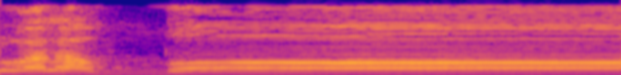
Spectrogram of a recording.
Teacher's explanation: انت جبت لام واحده وهم لامين، مش اللام عليها شده زي الضاد عليها شده، تبقى تقول ولا الضالين، لا ولا الضالين، ضالين، ايوه كده جبت لامين، لكن ما تقفش على اللام الاولى دي كتير، في ناس تقولها كده ولا الضالين كتير كده يا عم الشيخ، كتير اللام تقف عليها شويه صغيرين قوي، مش كتير كده، خلاص كده.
